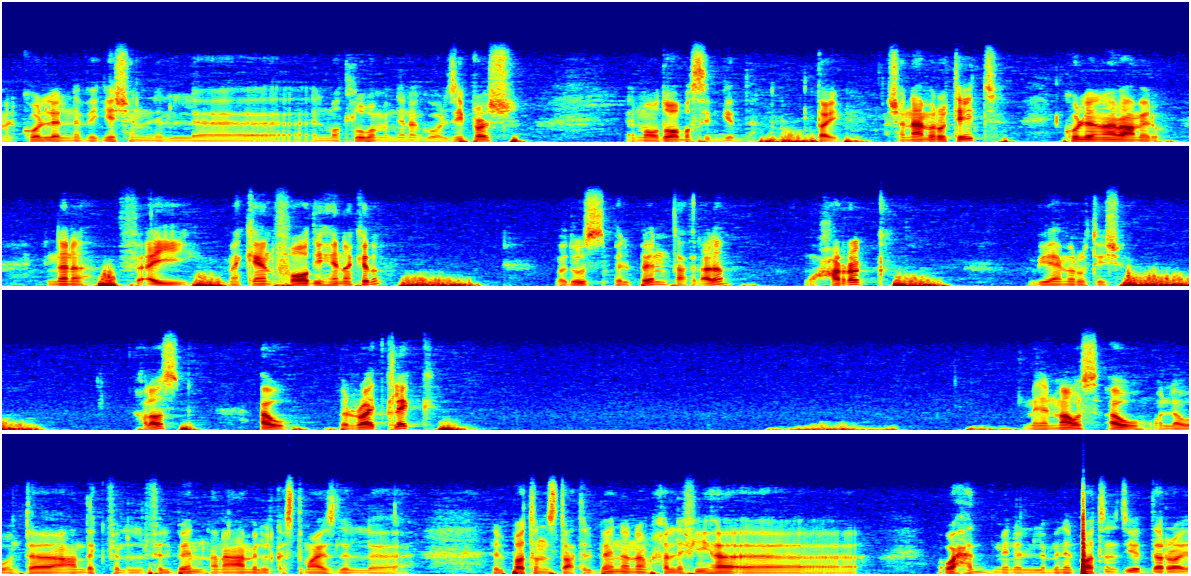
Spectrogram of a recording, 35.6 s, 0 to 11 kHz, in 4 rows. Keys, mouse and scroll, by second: 14.2 click, 21.5 right click, 26.7 right click.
